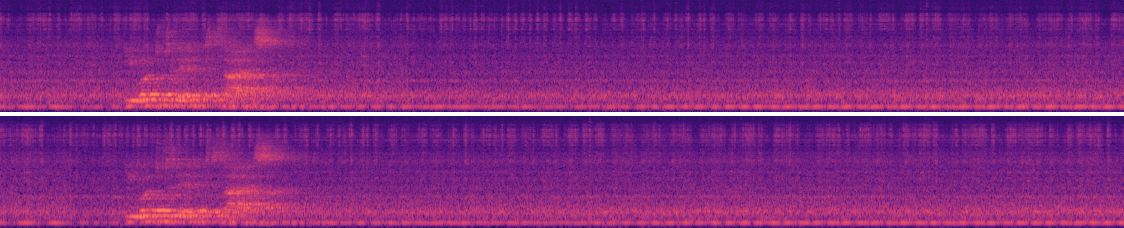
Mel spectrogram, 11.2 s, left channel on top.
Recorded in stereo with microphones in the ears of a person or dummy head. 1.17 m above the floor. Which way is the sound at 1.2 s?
10° left (ahead or behind).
